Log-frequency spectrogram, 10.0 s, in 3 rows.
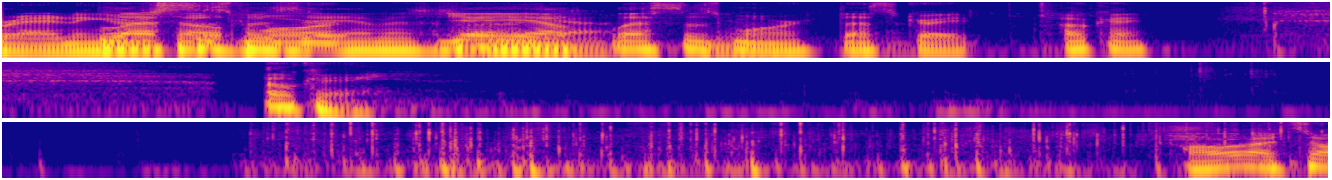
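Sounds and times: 
speech: 0.0 - 4.4, 9.6 - 9.9
plastic cling wrap being crinkled: 7.2 - 9.9.

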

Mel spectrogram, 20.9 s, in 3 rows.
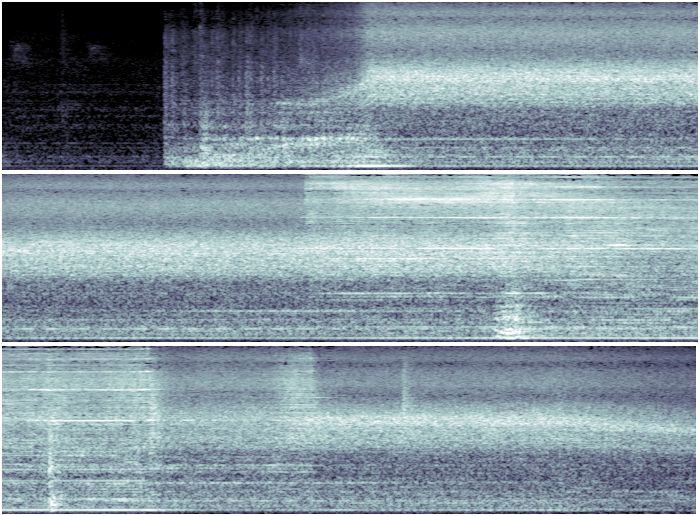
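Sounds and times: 
panel saw cutting: 2.6 - 20.8.

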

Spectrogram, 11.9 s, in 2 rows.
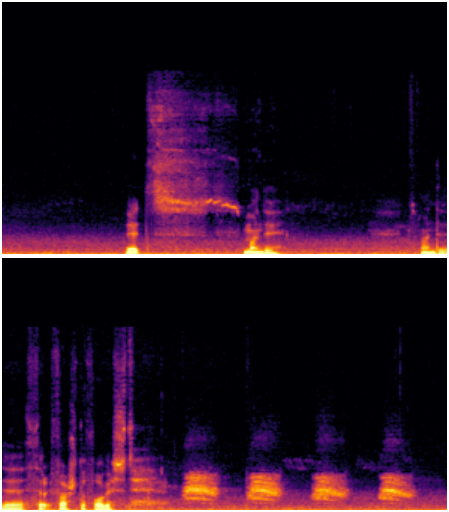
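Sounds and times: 
speech: 1.6 - 2.4, 3.2 - 3.8, 5.6 - 7.9
crow cawing: 8.3 - 11.5.

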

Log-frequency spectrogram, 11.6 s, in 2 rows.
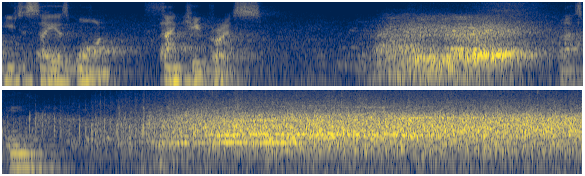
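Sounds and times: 
speech: 0.0 - 2.7, 3.7 - 4.7, 5.6 - 6.6
audience applause: 5.9 - 11.6.

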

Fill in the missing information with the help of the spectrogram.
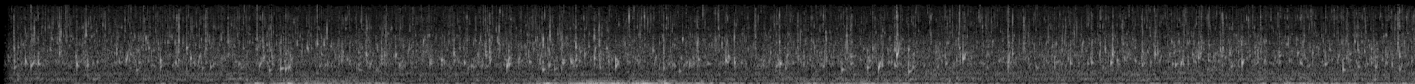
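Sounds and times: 
water flowing in the River Shannon: 0.0 - 14.1.

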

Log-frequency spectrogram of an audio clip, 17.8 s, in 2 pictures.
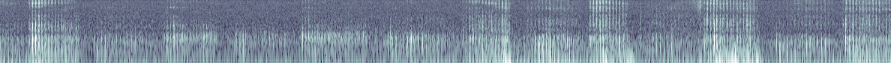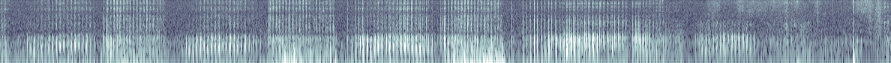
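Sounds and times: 
cat purring: 0.0 - 17.8.

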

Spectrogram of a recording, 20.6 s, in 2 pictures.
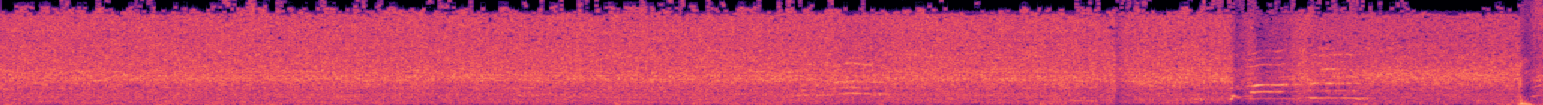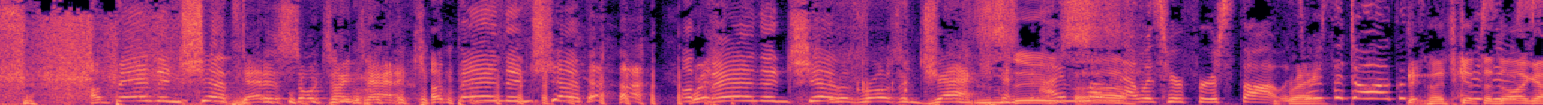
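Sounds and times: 
forceful spray of pressurized water: 0.0 - 14.6
laughter: 10.0 - 17.9, 19.6 - 20.5
speech: 11.1 - 20.5.

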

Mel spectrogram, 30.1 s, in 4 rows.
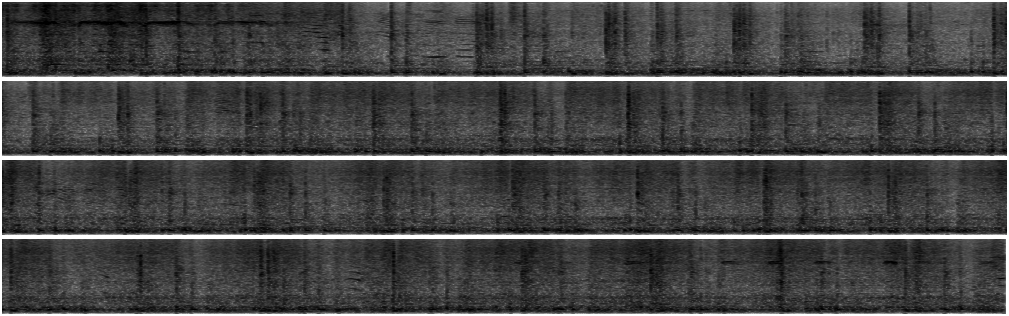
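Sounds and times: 
drummers playing in Edinburgh: 0.0 - 30.1.

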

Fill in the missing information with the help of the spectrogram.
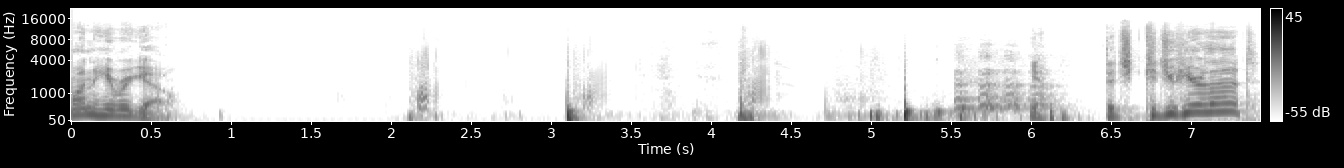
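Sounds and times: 
speech: 0.0 - 0.7, 2.1 - 2.4, 5.6 - 7.4
shoes squeaking with each step: 2.0 - 2.5, 3.1 - 5.2
laughter: 5.5 - 6.3.

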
